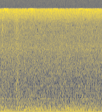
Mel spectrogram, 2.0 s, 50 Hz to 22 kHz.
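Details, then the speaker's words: Vintage Supreme Mk. I 52" spinner ceiling fan (Taiwan, stamped vented motor) on low speed: only a faint steady low hum, no buzz, almost dead silent, showing the winding is not burned. "there's low speed it's an okay low I'd like it to be a little slower but it's not bad it's almost dead silent on low though"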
